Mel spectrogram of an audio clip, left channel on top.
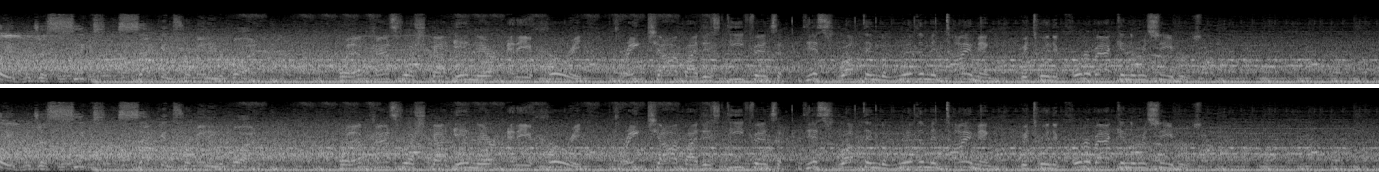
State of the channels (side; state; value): both; normal; correlation 0.72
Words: with just 6 seconds remaining to play. Boy, that pass rush got in there in a hurry. Great job by this defense of disrupting the rhythm and timing between the quarterback and the receivers.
